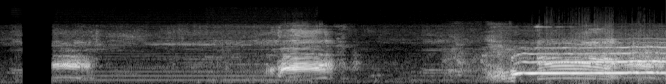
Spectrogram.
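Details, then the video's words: Cows from a village in Assam, India; two short, rising moos, then a longer, louder drawn-out moo at the end, over steady background tones. "Cow sounds effect moo"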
